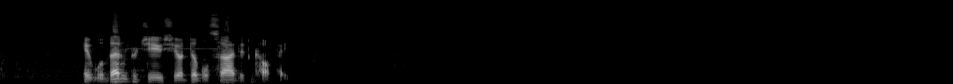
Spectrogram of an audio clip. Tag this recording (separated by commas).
Speech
